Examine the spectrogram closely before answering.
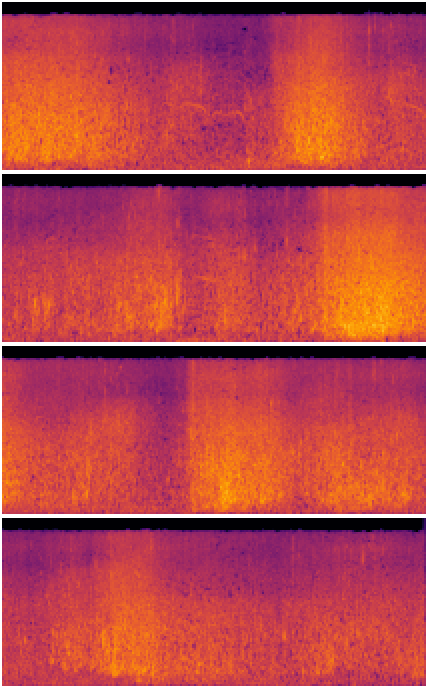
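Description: Small waves wash onto a shore and draw back in regular surges.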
